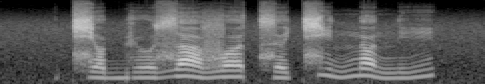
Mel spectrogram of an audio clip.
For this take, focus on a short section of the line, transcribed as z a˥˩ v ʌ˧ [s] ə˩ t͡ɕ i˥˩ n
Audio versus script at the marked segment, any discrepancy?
yes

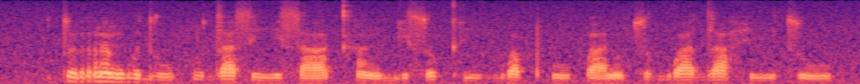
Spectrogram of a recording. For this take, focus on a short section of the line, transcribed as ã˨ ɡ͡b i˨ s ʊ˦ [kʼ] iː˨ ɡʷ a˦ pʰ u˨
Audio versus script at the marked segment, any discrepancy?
no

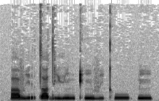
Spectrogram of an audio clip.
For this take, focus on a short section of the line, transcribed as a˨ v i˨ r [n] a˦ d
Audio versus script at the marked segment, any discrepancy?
yes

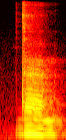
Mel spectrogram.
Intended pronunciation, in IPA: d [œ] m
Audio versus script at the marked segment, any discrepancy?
yes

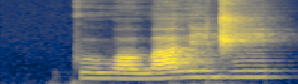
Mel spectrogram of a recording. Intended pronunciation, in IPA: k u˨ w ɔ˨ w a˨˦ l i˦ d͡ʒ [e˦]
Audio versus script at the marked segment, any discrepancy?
yes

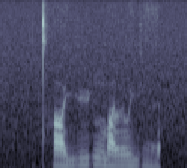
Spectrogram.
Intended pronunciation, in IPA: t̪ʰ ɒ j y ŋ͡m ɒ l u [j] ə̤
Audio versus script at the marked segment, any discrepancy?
no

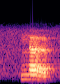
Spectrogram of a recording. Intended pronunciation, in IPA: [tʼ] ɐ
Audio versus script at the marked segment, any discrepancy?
yes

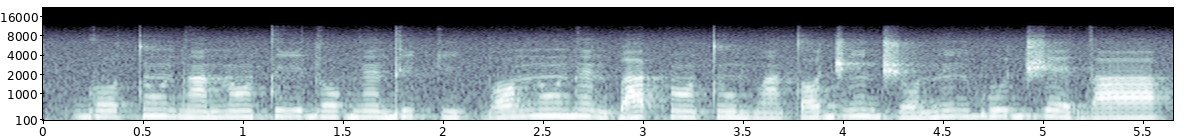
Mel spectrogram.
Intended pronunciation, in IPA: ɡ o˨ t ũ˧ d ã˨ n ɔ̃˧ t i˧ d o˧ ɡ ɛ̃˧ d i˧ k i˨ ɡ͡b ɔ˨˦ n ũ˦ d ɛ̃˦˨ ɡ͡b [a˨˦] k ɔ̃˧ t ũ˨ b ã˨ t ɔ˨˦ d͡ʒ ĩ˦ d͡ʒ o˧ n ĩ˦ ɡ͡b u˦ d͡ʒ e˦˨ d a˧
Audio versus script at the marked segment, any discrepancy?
no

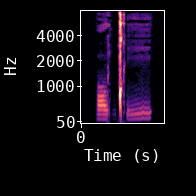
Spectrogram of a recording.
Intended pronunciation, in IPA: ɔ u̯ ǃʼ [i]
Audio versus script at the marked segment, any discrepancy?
no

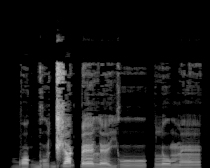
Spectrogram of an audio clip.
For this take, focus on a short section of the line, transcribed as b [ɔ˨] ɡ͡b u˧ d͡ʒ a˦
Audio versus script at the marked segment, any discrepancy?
no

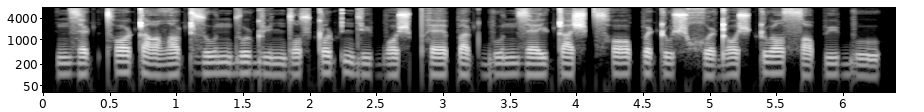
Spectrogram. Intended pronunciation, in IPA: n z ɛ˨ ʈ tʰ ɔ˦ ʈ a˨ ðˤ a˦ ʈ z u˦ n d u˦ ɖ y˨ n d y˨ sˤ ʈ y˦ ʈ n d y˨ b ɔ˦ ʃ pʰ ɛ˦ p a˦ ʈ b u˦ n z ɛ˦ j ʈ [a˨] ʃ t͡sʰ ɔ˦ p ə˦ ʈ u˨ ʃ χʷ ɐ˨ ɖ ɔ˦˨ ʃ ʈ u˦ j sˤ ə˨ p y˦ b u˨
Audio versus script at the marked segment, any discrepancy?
yes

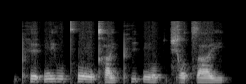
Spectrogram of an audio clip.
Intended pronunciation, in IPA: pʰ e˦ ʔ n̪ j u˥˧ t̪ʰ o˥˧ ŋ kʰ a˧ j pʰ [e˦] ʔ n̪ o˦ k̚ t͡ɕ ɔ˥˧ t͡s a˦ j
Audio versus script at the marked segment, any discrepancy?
yes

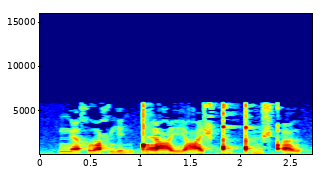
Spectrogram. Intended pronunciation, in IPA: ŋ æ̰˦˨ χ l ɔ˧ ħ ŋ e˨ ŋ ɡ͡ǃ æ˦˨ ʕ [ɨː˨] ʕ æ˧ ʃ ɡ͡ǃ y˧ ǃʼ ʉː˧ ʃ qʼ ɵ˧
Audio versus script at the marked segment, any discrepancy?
yes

